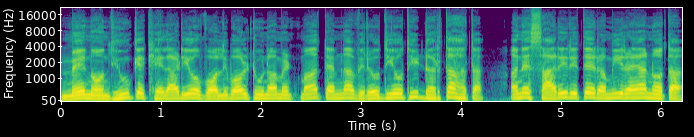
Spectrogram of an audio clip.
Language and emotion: Gujarati, fearful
